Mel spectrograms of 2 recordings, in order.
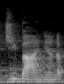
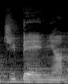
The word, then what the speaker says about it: Jibanyan: Sì, lo so che si pronuncia Jibanyan, ma nei primi episodi sbagliavo il nome e dicevo Gibenyan, perché non seguivo il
